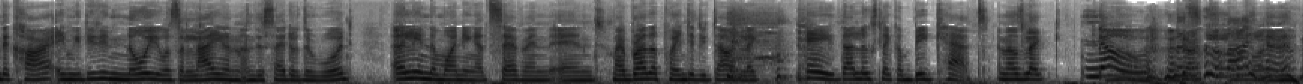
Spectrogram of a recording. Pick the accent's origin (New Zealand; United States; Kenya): Kenya; English is a second language; moved away as an adult; now in Beijing, China; I'm from Kenya and I study in the Beijing University of Chemical Technology. I study pharmaceutical engineering and I have been in Beijing for 5 years.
